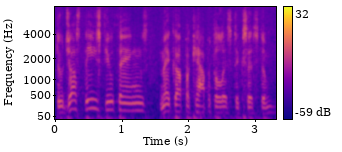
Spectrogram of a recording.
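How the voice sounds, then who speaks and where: An American man playing a formal town treasurer, giving a rhetorical, deliberate speech in 1940s instructional film style. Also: medium pitch, lively intonation, darkish tone, natural voice, poor audio. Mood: measured, didactic. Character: formal town treasurer lecturing on economic principles. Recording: hissy 1940s film soundtrack.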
